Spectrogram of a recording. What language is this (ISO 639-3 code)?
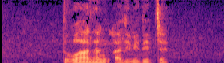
div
